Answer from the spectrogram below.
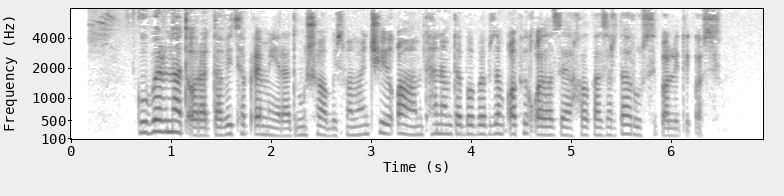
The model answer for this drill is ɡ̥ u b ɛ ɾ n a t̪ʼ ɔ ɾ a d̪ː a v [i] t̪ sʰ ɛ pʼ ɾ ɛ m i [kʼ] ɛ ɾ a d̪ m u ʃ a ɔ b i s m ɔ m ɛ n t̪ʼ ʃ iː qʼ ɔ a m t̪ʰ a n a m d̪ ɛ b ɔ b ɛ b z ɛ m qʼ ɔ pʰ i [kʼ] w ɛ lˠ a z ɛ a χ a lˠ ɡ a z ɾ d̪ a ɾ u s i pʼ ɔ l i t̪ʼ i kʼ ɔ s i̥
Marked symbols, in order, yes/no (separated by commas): yes, no, no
